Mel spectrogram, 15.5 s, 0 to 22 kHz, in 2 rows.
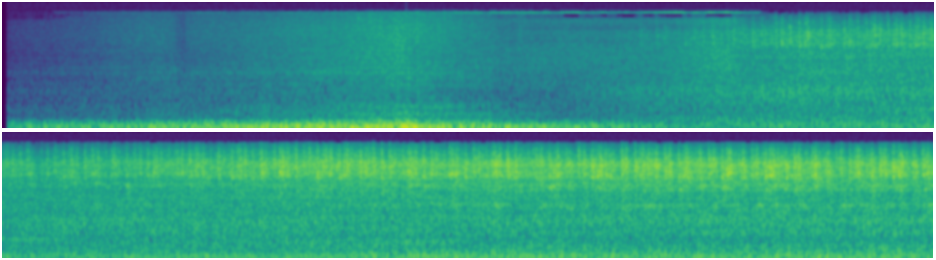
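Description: A 1965 Chevrolet Corvette's 327 cubic-inch V8 running as the car drives up, loudest about three seconds in, then a steadier, quieter run.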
